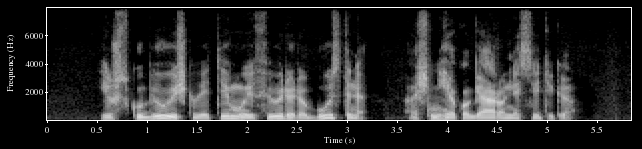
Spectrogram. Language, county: Lithuanian, Klaipėda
